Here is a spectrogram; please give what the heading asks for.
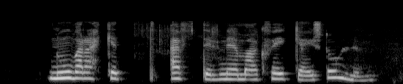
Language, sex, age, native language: Icelandic, female, 11, Icelandic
